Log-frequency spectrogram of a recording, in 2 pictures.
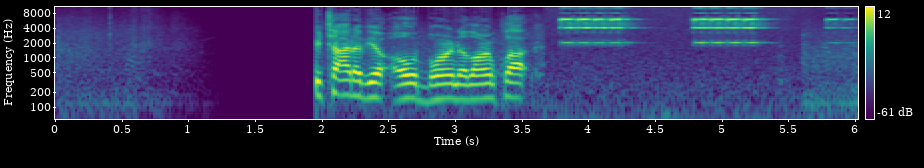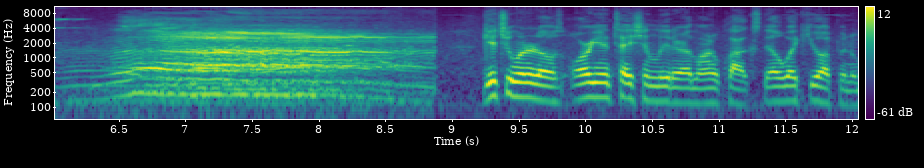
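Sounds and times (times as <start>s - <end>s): electronic alarm clock beeping: 3.8s - 6.2s
group of voices calling: 6.1s - 8.9s.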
